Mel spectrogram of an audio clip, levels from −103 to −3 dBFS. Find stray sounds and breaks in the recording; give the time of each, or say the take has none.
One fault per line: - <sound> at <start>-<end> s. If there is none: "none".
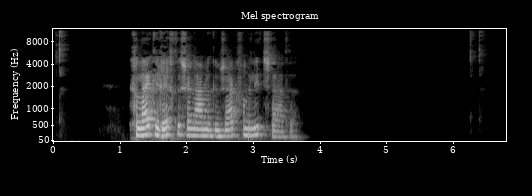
none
